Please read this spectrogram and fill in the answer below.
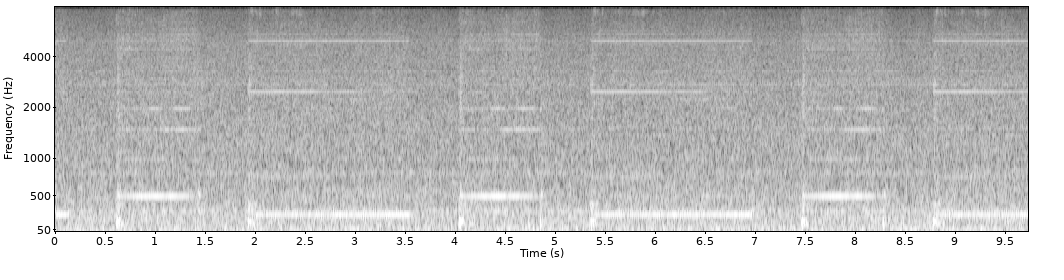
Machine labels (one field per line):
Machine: slide rail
